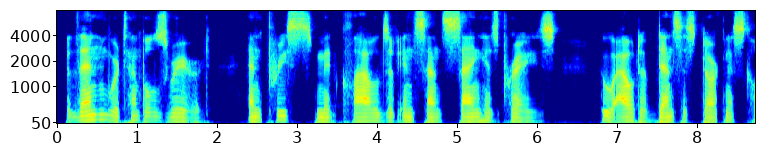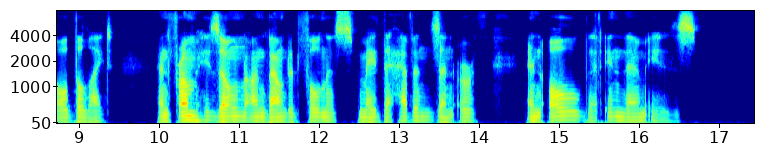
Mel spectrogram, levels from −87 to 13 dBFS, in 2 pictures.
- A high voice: No, low, 100 Hz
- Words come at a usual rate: No, slow, 130 wpm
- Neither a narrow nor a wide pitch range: No, narrow, 1.7 semitones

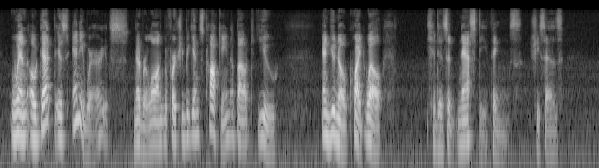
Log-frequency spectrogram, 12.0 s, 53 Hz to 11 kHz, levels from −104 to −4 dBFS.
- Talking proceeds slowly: Yes, slow, 120 wpm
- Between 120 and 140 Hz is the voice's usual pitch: Yes, low, 135 Hz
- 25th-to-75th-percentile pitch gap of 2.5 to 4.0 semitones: No, average, 4.6 semitones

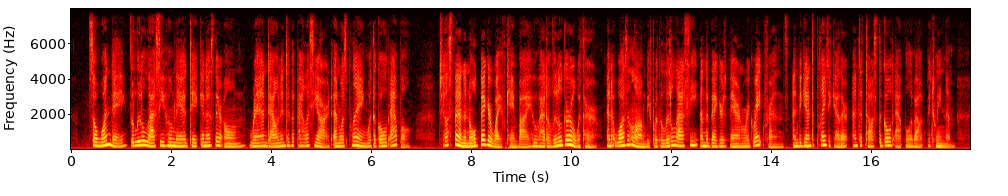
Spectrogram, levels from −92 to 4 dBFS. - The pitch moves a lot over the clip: No, average, 4.1 semitones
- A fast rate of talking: Yes, fast, 235 wpm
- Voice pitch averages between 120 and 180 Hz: No, high, 195 Hz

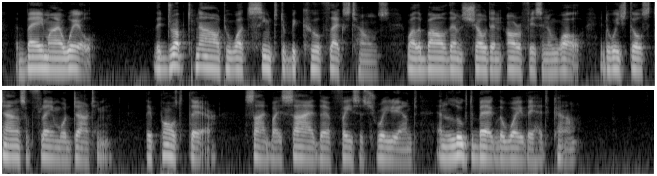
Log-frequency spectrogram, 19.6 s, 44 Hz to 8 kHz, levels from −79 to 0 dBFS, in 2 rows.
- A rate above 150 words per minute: No, average, 145 wpm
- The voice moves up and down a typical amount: No, narrow, 2.1 semitones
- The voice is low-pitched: Yes, low, 120 Hz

